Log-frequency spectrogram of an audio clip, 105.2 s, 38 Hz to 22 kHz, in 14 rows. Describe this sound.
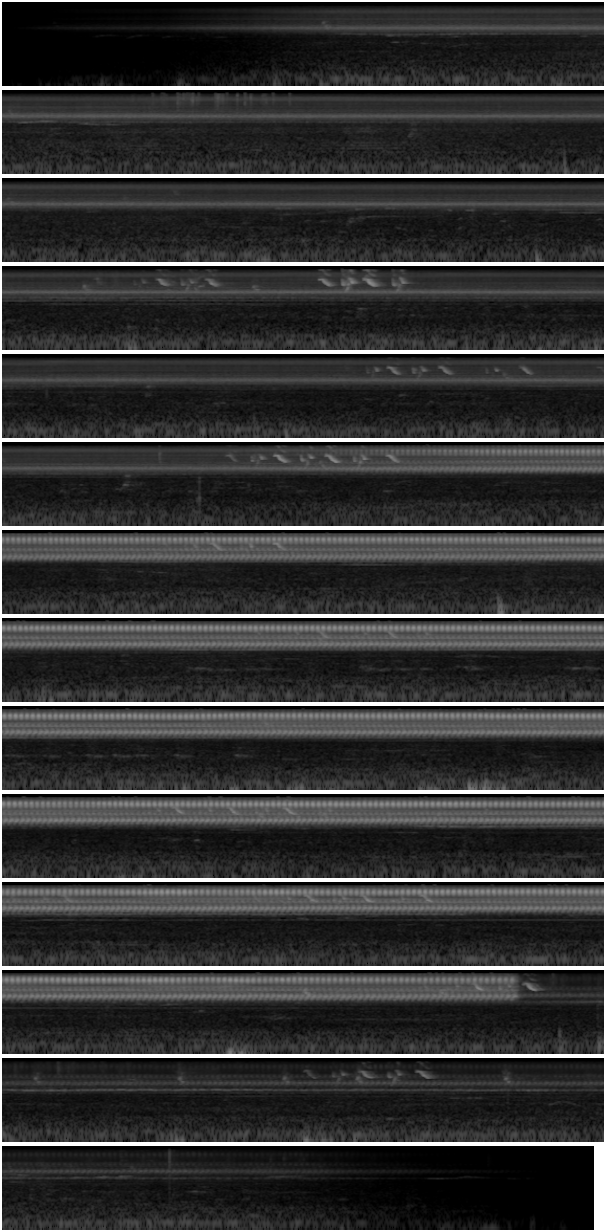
FR.CTC.08.CoyuyoS.003.B
intense cicada (Quesada Gigas) ambience
zoomh4, noise, barking, cicadas, sound, field-recording, catamarca, argentina, nature, dog, summer, insects, ambience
